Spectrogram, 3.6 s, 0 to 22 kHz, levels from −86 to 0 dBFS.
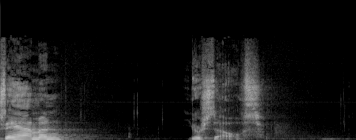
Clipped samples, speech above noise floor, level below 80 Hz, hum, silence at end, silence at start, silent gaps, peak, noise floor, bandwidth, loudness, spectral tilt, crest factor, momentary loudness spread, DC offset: under 0.1%; 46 dB; -88 dBFS; none; 0.95 s; 0 s; none; -10 dBFS; -73 dBFS; 16.5 kHz; -28 LUFS; -2.5 dB/octave; 20 dB; 13 LU; under 0.1%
